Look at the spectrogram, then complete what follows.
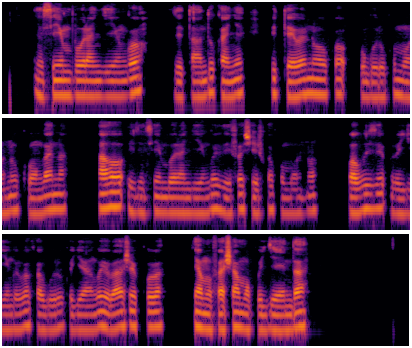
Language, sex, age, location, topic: Kinyarwanda, male, 25-35, Kigali, health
